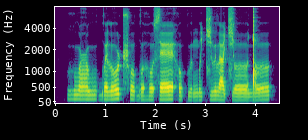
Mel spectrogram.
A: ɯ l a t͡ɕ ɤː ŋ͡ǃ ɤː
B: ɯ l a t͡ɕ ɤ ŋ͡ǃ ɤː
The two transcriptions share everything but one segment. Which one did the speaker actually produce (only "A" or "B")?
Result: A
